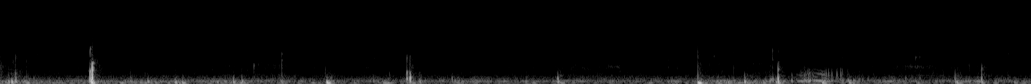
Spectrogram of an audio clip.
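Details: Low gurgling stomach rumbles with scattered clicks and pops, real digestive bowel sounds.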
